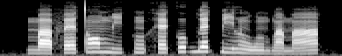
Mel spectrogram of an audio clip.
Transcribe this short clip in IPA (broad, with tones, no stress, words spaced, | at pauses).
ma˨ fɛ˧tɔ̃˦ mi˧ kũ˧ hɛ˧ko˦ɡ͡bɛ˦ k͡pi˧lũ˨wũ˨bã˨ mã˨˦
